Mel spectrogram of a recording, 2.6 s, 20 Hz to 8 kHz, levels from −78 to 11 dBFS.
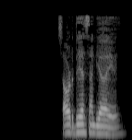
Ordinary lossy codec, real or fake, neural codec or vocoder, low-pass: MP3, 24 kbps; fake; codec, 16 kHz, 0.5 kbps, X-Codec, HuBERT features, trained on balanced general audio; 7.2 kHz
